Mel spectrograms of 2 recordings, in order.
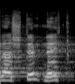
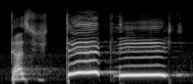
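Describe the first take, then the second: First: Said in the usual way. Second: High, loud and very slow; slow shout. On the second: Real, not acted. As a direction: drag it out at full shout. Final repeat, shouted slowly.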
